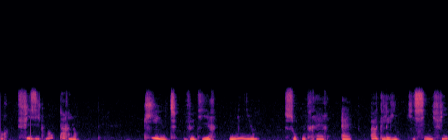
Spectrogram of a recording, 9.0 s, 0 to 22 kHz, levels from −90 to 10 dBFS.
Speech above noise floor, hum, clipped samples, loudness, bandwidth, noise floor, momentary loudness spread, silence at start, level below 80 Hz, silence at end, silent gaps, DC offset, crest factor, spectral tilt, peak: 43 dB; none; under 0.1%; -30 LUFS; 8.4 kHz; -71 dBFS; 12 LU; 0 s; -70 dBFS; 0 s; none; under 0.1%; 16 dB; -4.5 dB/octave; -14 dBFS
